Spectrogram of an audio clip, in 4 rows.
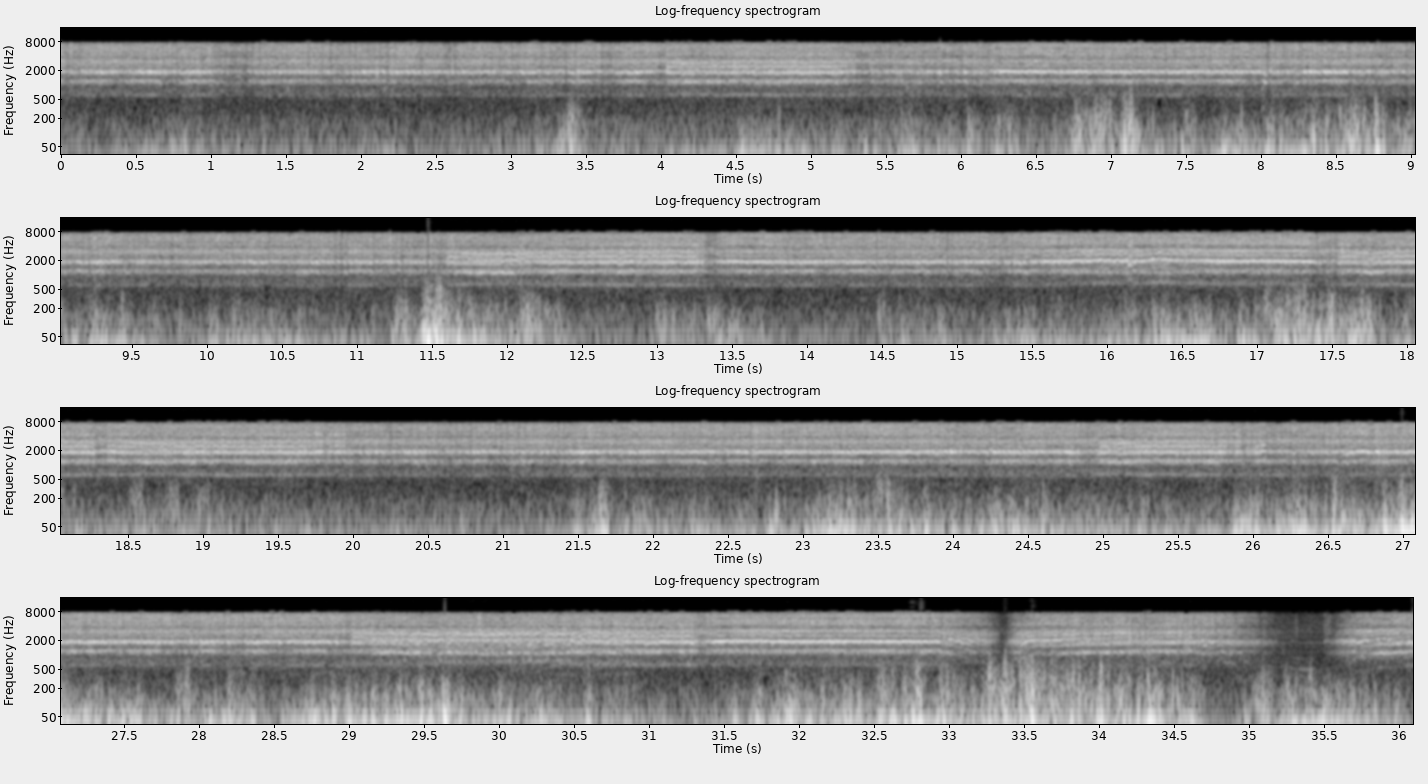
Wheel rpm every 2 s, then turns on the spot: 160, 160, 160, 160, 160, 160, 160, 160, 160, 160, 160, 160, 160, 160, 160, 160, 130, 90.
none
